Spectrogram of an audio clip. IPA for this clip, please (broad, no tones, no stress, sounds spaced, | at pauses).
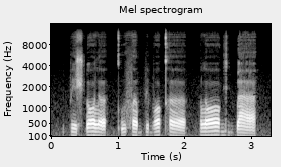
p ɪ ʃ ɗ ɔ l ʌ | kʷʼ ɯ f ʌ b p ɪ b ɔ kʰ ʌː | l ɔː ɡ ɾ ɪ ɡ ɡ͡b a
